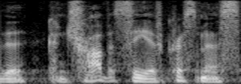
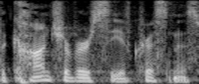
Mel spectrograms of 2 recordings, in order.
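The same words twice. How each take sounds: First: It is said in a British accent. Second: It is said in the speaker's usual American accent.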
